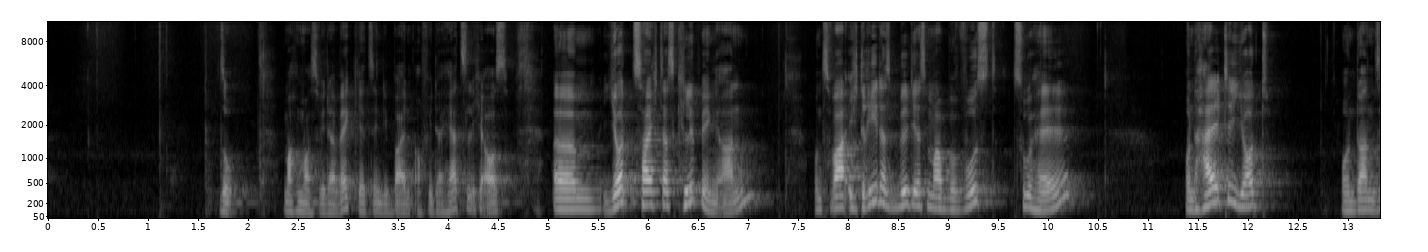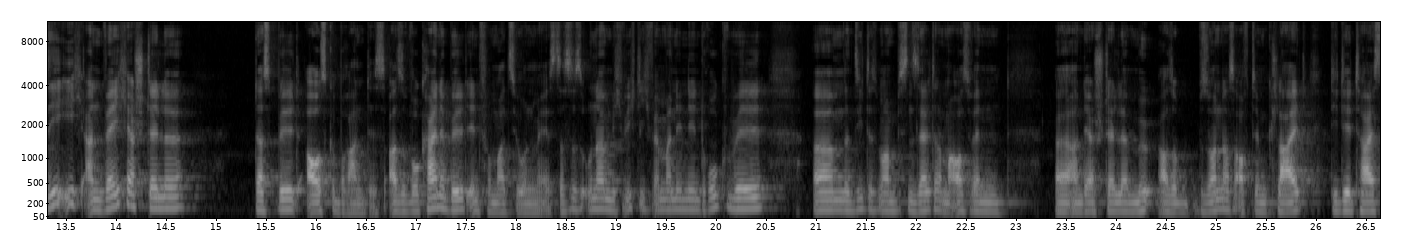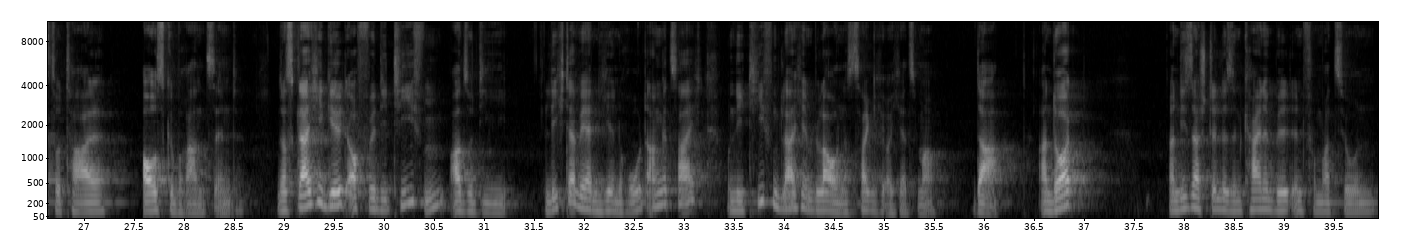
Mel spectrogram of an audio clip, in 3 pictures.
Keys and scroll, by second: 13.6 j.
